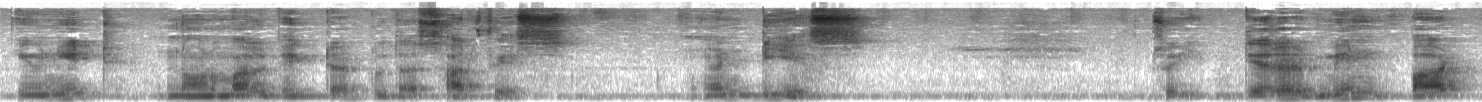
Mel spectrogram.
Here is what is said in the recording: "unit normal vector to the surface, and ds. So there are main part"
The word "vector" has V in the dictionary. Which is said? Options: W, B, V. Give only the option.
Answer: B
